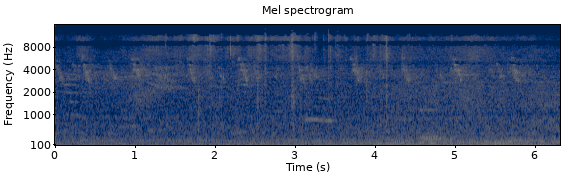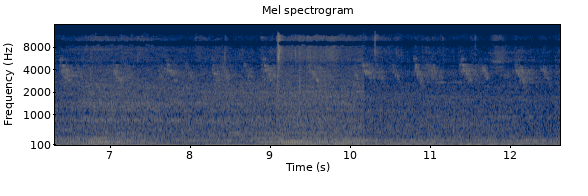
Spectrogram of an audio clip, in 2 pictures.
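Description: Small birds chirping in short repeated notes over a low rumble that grows louder in the middle.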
